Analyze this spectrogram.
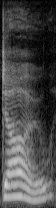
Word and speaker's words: dough: And dough has the double vowel o, which of course rhymes with no.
